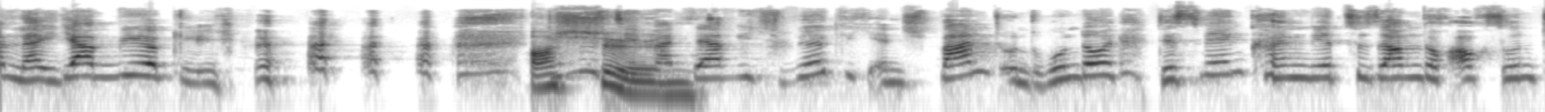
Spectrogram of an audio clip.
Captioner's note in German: gelächter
